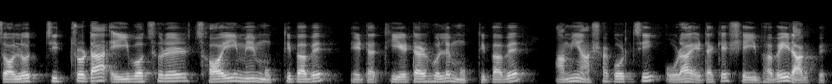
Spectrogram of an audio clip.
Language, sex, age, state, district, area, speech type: Bengali, male, 18-30, West Bengal, Kolkata, urban, read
